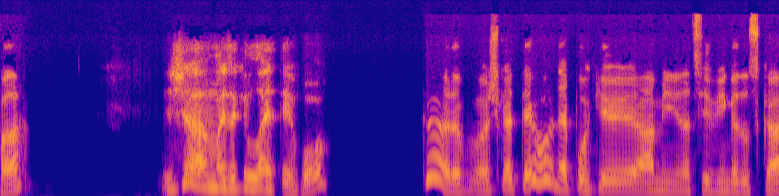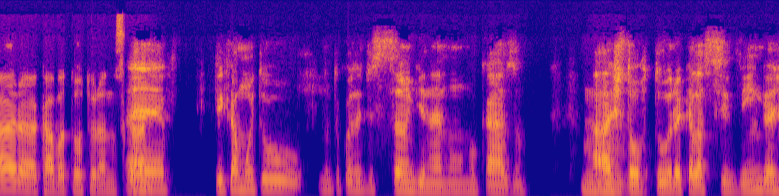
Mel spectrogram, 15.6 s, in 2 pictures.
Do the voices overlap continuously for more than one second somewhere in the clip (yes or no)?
no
